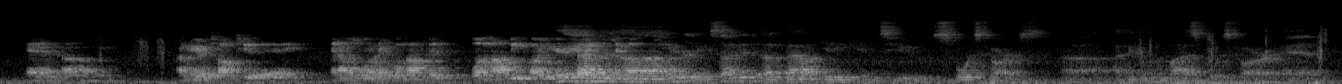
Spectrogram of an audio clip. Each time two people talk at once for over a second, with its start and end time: 5.5-6.8

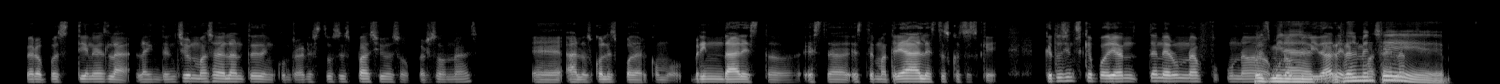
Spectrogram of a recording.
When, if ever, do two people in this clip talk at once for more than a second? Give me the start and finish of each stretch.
12.5-14.1

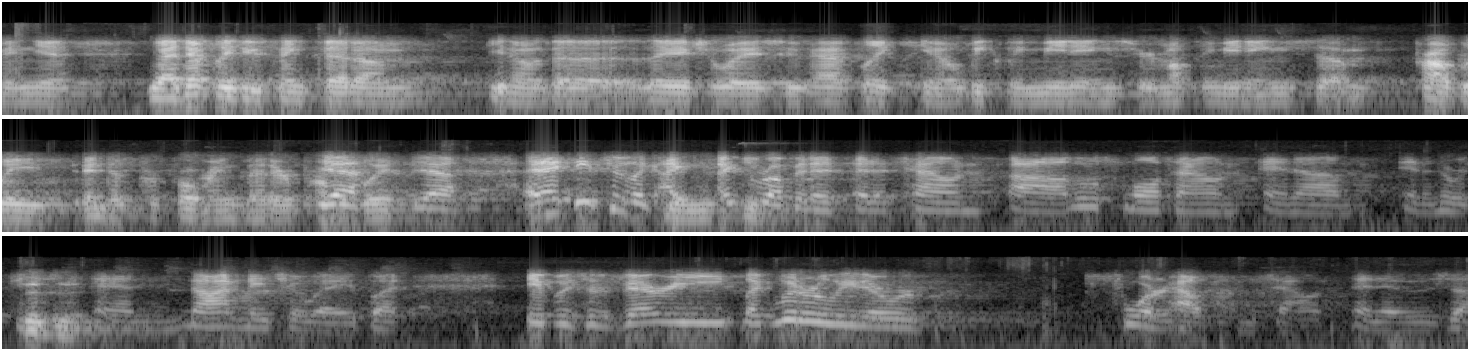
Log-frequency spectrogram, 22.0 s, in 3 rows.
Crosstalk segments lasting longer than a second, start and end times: none

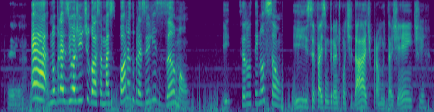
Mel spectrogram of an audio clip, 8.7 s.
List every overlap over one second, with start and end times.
none

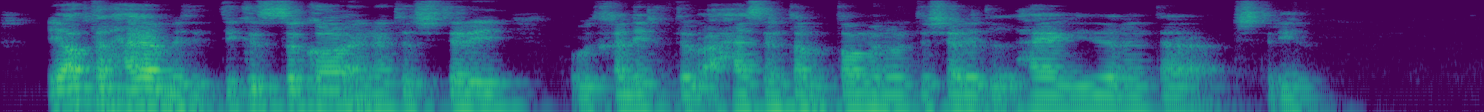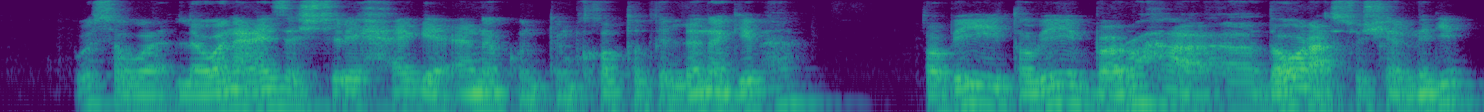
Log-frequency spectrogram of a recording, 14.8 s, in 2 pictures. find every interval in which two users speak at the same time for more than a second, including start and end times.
none

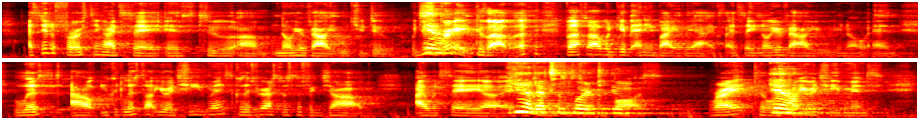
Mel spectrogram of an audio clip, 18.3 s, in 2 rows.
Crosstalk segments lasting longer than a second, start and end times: 14.2-15.4

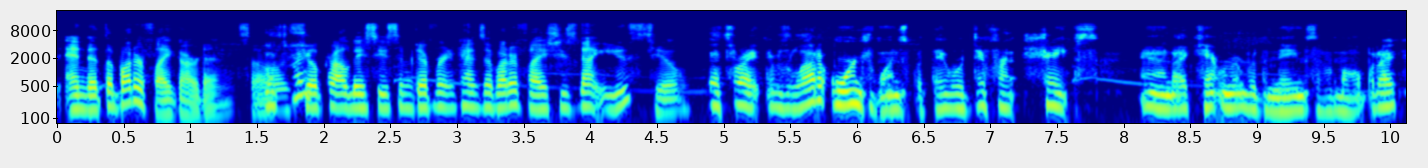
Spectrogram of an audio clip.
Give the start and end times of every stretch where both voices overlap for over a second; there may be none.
none

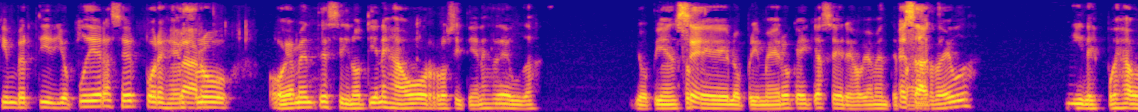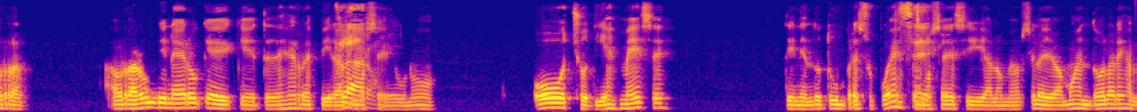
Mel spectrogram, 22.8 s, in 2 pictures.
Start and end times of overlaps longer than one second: none

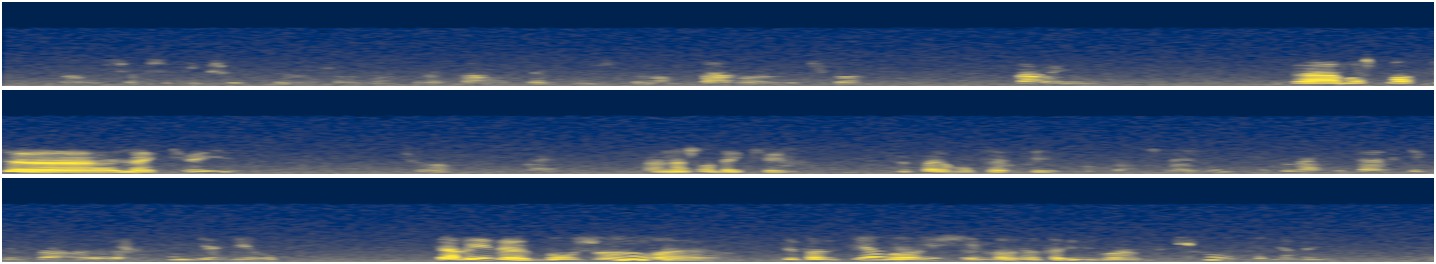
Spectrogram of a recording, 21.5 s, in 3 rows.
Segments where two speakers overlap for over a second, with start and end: 18.5-19.8

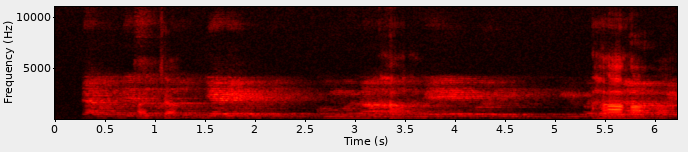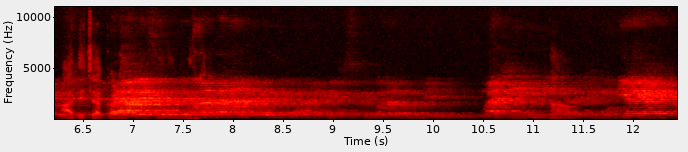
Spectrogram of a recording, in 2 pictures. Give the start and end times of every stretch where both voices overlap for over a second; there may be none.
5.4-7.6

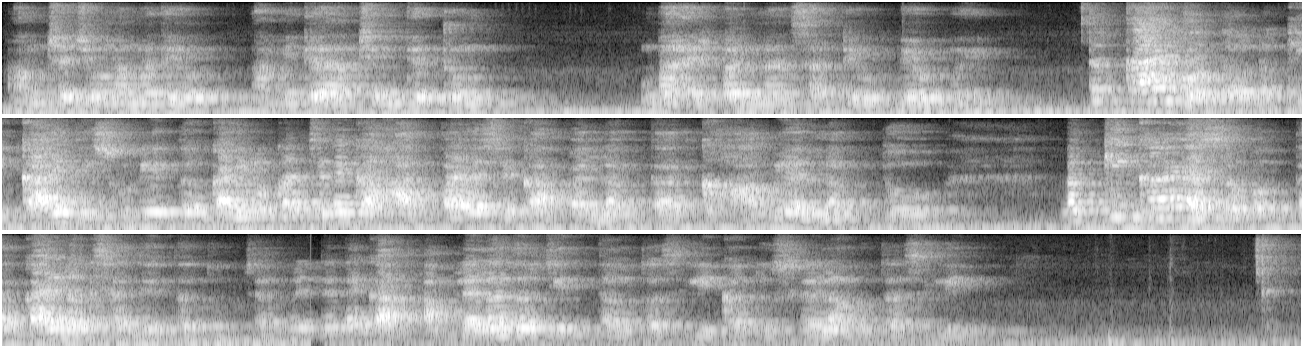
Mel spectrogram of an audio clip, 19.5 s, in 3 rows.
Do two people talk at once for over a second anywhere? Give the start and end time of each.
none

